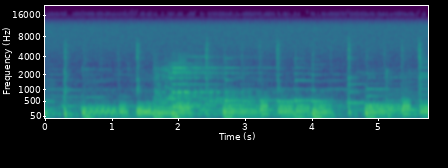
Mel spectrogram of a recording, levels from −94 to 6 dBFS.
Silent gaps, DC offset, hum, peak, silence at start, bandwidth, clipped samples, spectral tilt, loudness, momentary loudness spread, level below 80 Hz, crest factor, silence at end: none; under 0.1%; none; -10 dBFS; 0 s; 18 kHz; under 0.1%; -5 dB/octave; -28 LUFS; 6 LU; -40 dBFS; 16 dB; 0 s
